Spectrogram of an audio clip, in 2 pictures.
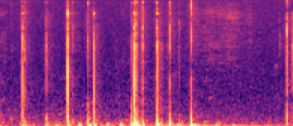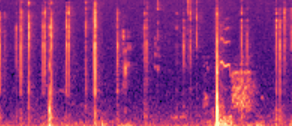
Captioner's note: quick tapping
